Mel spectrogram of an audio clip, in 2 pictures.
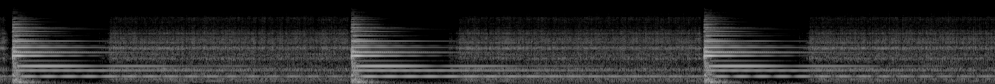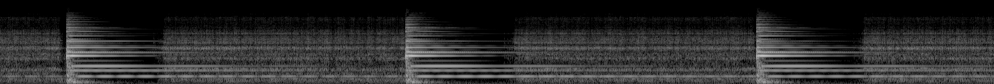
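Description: A church bell tolls slowly and evenly, each stroke ringing on and fading.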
